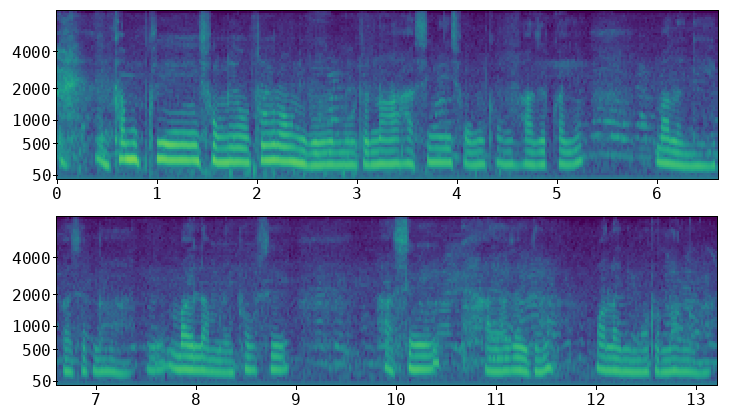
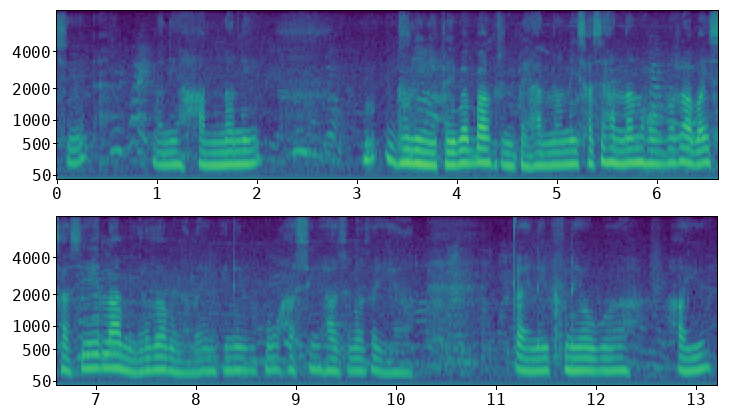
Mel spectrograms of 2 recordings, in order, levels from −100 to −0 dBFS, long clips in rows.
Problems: background conversations at intervals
